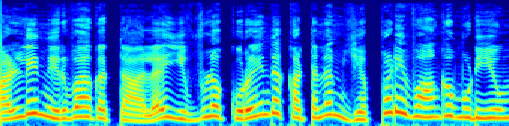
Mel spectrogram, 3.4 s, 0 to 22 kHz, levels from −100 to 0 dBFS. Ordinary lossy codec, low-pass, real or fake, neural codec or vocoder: none; 19.8 kHz; real; none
